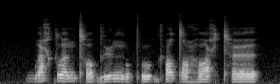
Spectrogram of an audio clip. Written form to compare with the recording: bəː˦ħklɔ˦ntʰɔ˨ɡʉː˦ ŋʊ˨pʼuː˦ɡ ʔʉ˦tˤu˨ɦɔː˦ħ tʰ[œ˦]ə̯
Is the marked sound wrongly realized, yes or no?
no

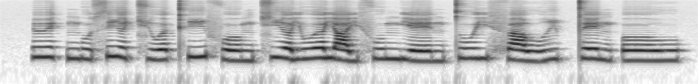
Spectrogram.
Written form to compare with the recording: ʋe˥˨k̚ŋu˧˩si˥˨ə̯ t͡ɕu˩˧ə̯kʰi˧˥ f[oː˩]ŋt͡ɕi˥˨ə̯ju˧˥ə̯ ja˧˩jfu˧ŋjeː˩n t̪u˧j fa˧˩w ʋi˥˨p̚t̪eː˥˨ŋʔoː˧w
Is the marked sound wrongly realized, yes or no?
no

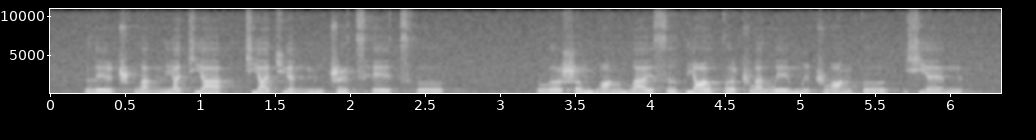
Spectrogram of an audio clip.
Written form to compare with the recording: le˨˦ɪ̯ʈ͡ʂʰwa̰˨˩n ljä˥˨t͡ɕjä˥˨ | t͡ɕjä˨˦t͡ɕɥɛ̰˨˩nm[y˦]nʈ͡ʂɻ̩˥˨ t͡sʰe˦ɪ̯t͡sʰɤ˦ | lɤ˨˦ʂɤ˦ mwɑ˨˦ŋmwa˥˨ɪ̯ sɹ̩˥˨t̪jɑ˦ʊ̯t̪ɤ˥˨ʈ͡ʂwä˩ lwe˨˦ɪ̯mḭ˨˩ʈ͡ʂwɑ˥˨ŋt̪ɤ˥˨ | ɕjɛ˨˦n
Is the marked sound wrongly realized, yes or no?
no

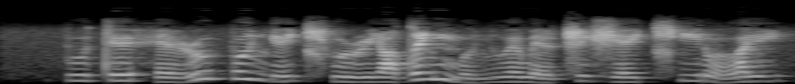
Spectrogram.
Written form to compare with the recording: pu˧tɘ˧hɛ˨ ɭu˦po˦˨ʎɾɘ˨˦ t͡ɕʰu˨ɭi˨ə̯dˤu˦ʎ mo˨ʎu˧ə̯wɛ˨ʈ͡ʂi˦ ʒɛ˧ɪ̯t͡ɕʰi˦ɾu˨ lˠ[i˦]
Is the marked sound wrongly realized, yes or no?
yes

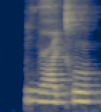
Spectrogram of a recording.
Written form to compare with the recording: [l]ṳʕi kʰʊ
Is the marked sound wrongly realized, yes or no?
yes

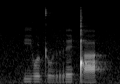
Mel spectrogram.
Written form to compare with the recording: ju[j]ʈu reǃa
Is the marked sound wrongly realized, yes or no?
yes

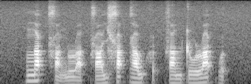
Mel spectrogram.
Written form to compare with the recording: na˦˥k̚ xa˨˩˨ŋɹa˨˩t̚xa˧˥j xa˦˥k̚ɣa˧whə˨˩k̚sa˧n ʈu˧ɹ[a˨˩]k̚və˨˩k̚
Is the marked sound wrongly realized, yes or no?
yes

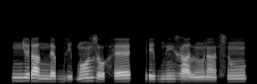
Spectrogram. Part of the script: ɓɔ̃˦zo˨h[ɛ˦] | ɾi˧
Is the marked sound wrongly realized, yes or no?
no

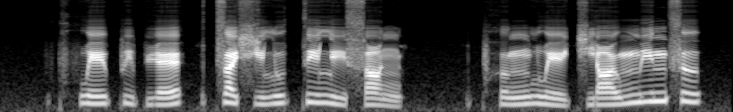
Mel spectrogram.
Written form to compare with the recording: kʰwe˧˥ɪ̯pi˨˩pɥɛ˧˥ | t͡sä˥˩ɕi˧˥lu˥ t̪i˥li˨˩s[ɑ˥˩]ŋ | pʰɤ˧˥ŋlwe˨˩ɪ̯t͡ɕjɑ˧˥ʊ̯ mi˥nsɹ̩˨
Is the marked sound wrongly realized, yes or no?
no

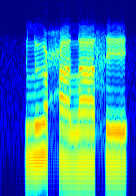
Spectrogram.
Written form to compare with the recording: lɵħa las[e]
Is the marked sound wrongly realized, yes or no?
no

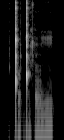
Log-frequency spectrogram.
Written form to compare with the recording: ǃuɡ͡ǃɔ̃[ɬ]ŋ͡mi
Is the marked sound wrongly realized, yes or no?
no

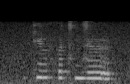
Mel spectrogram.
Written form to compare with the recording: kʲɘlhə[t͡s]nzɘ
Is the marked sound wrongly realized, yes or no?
no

